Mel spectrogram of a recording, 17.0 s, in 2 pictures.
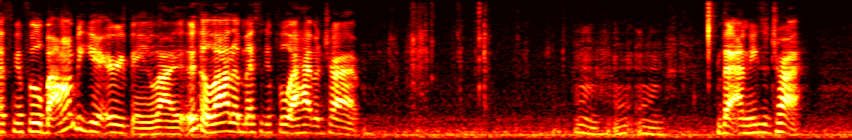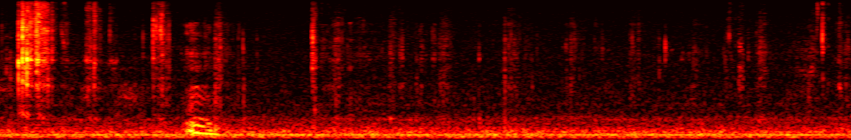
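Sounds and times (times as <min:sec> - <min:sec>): chip crunching and chewing: 0:03.9 - 0:05.7, 0:08.6 - 0:17.0
person humming: 0:05.7 - 0:06.6, 0:10.4 - 0:10.7.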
